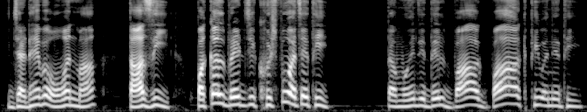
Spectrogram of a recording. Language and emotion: Sindhi, happy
